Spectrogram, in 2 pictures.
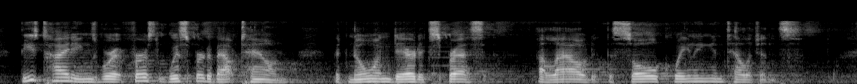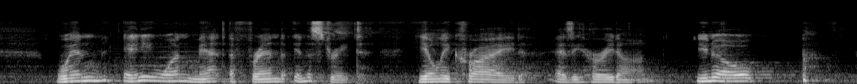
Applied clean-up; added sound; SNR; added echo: neural separator model SepFormer DNS4.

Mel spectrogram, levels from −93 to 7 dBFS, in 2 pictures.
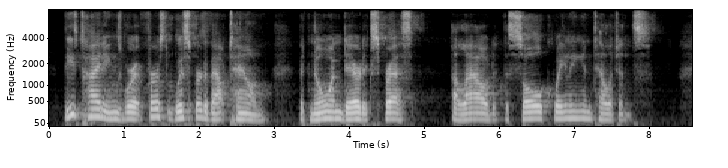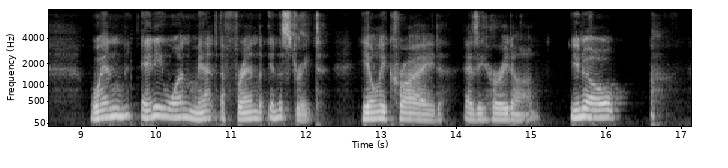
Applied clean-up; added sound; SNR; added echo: neural mask model DeepFilterNet 3.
